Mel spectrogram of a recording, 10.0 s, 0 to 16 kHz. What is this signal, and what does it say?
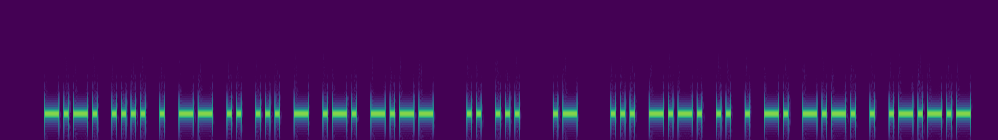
Morse code, heard as a keyed tone, about 25 wpm, 700 Hz. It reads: CHEMISTRY IS A SCIENCE.
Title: Sentences from Top 1000 Words - Review Part 6 - 25wpm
